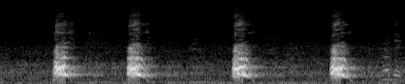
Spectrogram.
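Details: Liza the Alaskan Malamute, a female, amusing herself during playtime next to an old Golden Retriever; four strong barks spaced about a second apart, each clipped and forceful, over faint background noise.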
